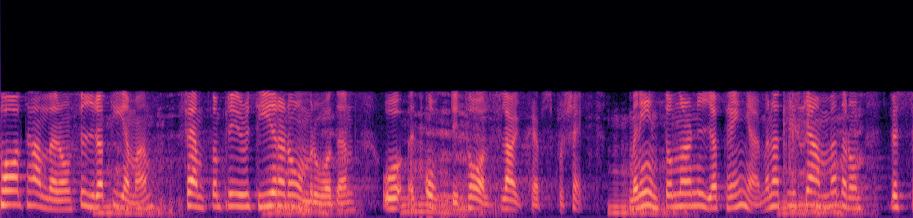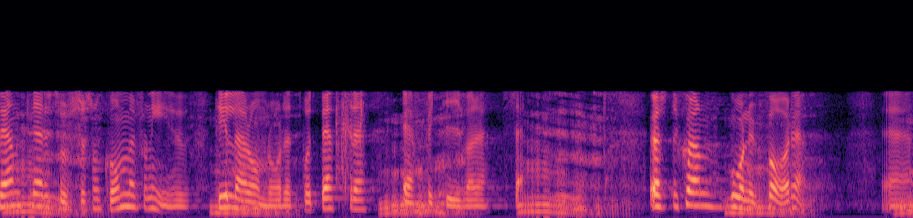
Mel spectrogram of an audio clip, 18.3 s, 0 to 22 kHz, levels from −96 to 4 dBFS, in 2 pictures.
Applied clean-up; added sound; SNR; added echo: none; Camera + Animal; 11 dB; none.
